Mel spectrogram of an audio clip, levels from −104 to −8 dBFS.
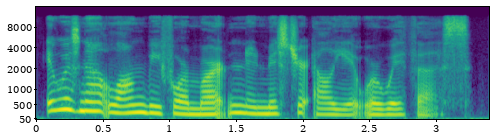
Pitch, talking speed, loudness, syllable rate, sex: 225 Hz, 210 wpm, -17 LUFS, 5.5 syllables/s, female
